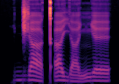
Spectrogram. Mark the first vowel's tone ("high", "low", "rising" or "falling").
falling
